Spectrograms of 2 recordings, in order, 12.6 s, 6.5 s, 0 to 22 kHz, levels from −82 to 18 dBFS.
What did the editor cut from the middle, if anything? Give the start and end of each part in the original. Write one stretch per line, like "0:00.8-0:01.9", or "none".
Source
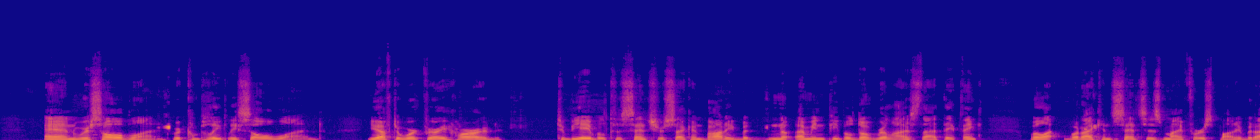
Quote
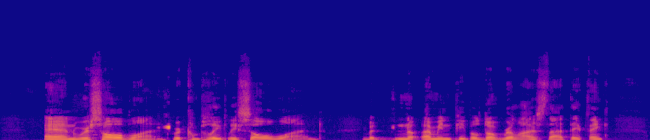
0:03.6-0:07.4

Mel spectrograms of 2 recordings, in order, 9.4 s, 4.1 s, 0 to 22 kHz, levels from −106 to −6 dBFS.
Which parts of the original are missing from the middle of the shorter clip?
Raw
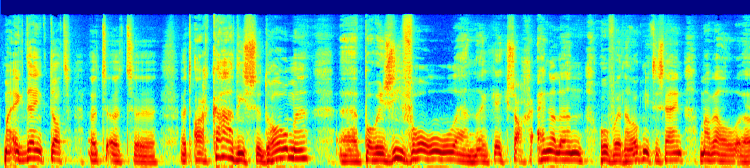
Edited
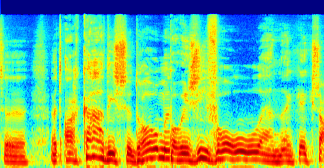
0:03.7-0:04.5

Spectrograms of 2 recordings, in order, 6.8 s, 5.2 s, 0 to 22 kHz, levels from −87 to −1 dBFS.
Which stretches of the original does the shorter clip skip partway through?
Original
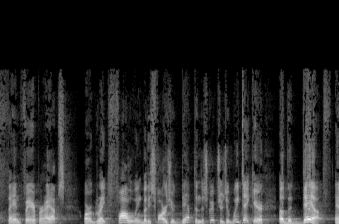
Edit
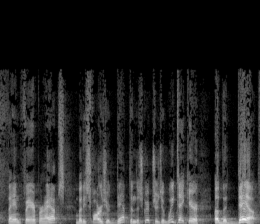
0:01.5-0:02.8

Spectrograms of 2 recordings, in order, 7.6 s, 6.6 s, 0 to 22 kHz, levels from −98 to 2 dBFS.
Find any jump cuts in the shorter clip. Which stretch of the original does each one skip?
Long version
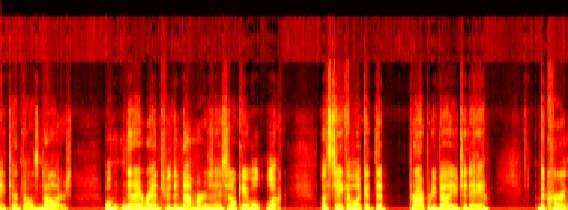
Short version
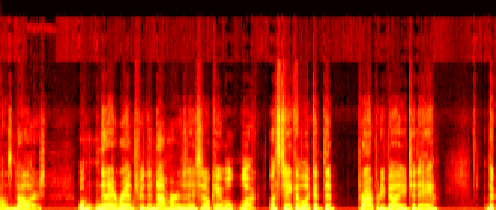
0:03.9-0:04.2

